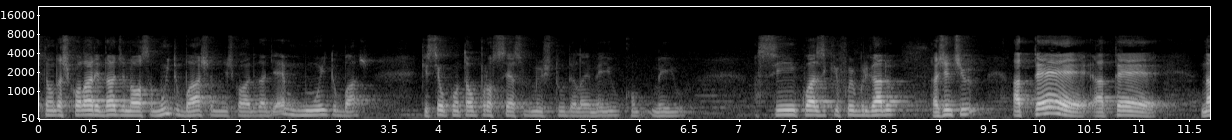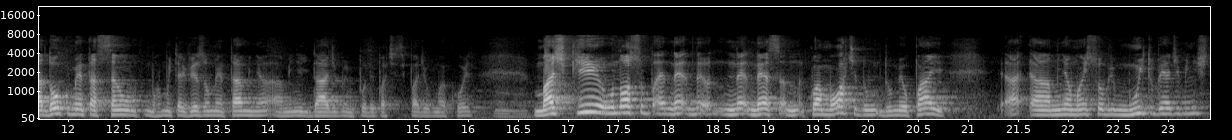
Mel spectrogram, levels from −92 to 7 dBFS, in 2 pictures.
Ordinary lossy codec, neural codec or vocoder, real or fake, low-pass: none; none; real; none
